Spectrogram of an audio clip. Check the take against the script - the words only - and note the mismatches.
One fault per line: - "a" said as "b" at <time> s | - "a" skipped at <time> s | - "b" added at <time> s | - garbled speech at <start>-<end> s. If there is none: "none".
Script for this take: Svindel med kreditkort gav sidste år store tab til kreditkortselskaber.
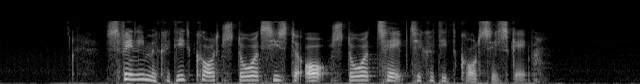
- "gav" said as "store" at 2.2 s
